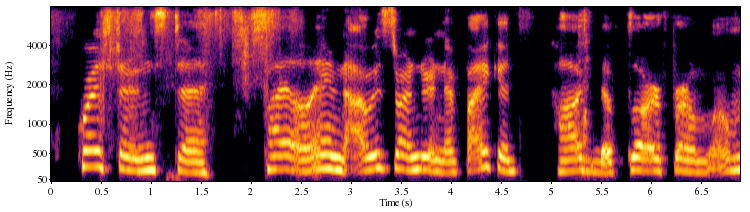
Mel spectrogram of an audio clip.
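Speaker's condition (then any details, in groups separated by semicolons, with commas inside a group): Friedreich's ataxia; diagnosed about 20 years ago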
